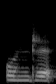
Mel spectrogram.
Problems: low volume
